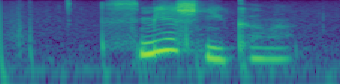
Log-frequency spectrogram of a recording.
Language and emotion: Russian, neutral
